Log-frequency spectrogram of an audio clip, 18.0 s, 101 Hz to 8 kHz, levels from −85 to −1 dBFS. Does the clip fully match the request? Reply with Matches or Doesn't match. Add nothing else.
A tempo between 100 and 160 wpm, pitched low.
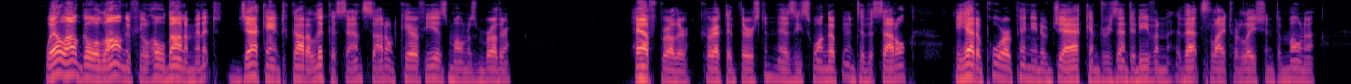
Doesn't match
